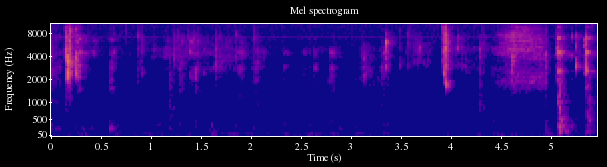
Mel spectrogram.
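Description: People chewing food quietly with soft mouth sounds, broken by a few short sharp clicks: just after the start, near four seconds, and twice near the end.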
